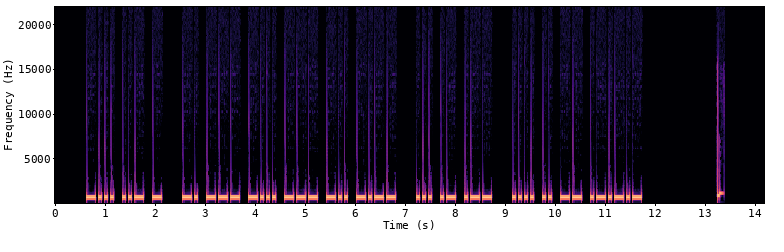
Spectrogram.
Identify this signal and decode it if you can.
Morse code, heard as a keyed tone, about 20 wpm, 700 Hz. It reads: BUT NOBODY SAW HIM.
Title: Sentences from Top 1600 Words 20wpm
